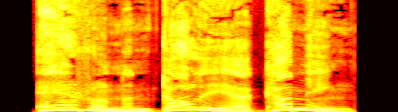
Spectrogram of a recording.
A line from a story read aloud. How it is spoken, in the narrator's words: said Eppie excitedly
